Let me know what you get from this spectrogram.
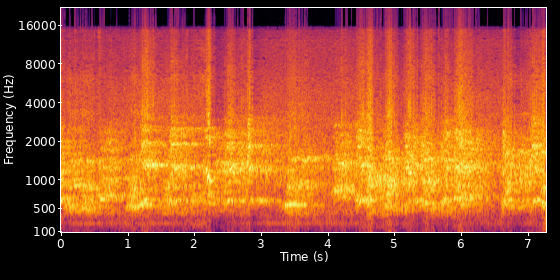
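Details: Several dogs barking together in a noisy, continuous chorus, overlapping harsh barks and yips filling the whole recording with little pause.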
